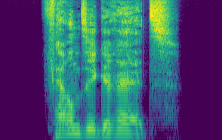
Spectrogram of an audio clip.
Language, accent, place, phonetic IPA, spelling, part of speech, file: German, Germany, Berlin, [ˈfɛʁnzeːɡəˌʁɛːt͡s], Fernsehgeräts, noun, De-Fernsehgeräts.ogg
- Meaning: genitive singular of Fernsehgerät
